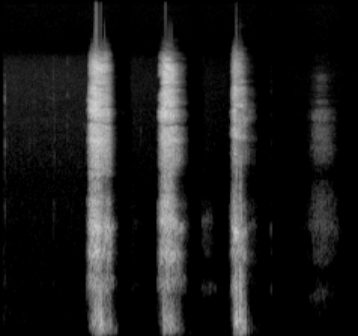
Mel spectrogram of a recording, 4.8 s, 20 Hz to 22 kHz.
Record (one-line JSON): {"exhalation_length": "4.8 s", "exhalation_amplitude": 32767, "exhalation_signal_mean_std_ratio": 0.28, "survey_phase": "beta (2021-08-13 to 2022-03-07)", "age": "18-44", "gender": "Female", "wearing_mask": "No", "symptom_cough_any": true, "symptom_runny_or_blocked_nose": true, "symptom_shortness_of_breath": true, "symptom_sore_throat": true, "symptom_fatigue": true, "symptom_headache": true, "smoker_status": "Never smoked", "respiratory_condition_asthma": true, "respiratory_condition_other": false, "recruitment_source": "Test and Trace", "submission_delay": "2 days", "covid_test_result": "Positive", "covid_test_method": "ePCR"}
